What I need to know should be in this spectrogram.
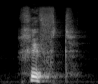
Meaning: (noun) 1. donation; something given (away) voluntarily 2. poison; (adjective) poisonous, toxic, venomous
- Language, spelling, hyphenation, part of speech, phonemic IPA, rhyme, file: Dutch, gift, gift, noun / adjective, /ɣɪft/, -ɪft, Nl-gift.ogg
